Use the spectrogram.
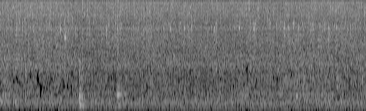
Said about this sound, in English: I'm just going to wash the plate off so that I can then use it to gauge the second to dry it out.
